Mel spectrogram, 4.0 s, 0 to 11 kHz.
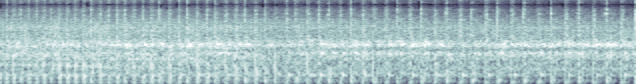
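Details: Lincoln Weldanpower 150 welder-generator, probably 1980s, sat at least 12 years; after a carb check (bowl and main jet clean) the single-cylinder engine thumps at an even fast beat, steady and clean with no misses. Normal idle.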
